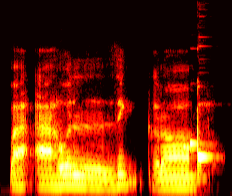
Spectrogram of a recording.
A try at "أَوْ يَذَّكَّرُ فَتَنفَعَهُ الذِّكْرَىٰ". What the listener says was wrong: Fa'ahudz bukan fa'ahul tapi fa'ahudz itu disambung antara hu ini dengan zalnya. Lamnya nggak usah dibaca lagi. Fa'ahudz karena lamnya nggak ada tanda baca sama sekali. Au yadzakkaru fatanfa'ahudz dzikra.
